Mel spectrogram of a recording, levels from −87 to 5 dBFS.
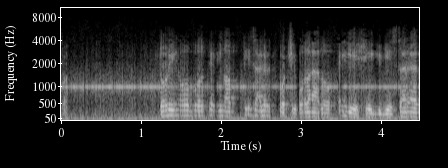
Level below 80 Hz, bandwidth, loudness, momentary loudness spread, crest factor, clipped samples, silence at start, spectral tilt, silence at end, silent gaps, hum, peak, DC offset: -40 dBFS; 6.2 kHz; -26 LUFS; 10 LU; 16 dB; under 0.1%; 0 s; -9 dB/octave; 0 s; none; none; -8 dBFS; under 0.1%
